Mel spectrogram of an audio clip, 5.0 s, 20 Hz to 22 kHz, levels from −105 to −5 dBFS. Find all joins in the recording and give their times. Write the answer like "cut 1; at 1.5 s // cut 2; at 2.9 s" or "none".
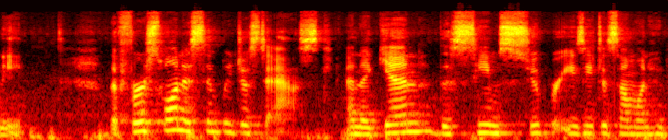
cut 1; at 2.5 s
